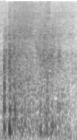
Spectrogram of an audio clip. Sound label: Ski Turn; Misc Sports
